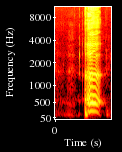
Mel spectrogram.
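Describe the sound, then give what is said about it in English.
A single loud, abrupt burp with a tight, hiccup-like catch, voiced and resonant for under a second, with no talking around it. “Those are burps, but they don't sound like... They sound like I'm, like, forcing a weird hiccup out.”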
